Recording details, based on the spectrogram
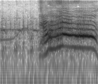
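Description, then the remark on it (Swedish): A single loud, drawn-out squawking call like the cackle hens in a henhouse make before laying an egg, apparently a voice imitating the bird, rising abruptly after a quiet murmur and dropping off at the end. “Så där gör hönorna ute i hönshuset också när de ska till.”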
